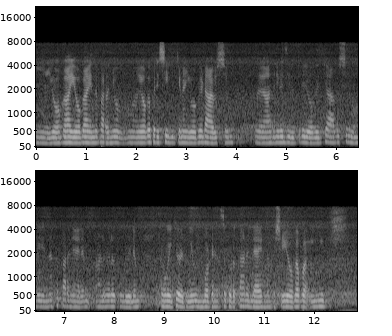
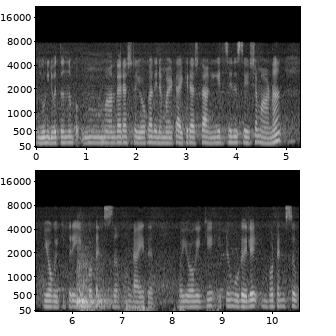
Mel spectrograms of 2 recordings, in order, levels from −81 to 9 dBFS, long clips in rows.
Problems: background sounds at intervals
